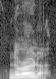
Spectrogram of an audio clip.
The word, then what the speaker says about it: Norrøna: for a little while now and that is neurona and that is how you pronounce it right yeah simple as that narona some of their other names might be a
